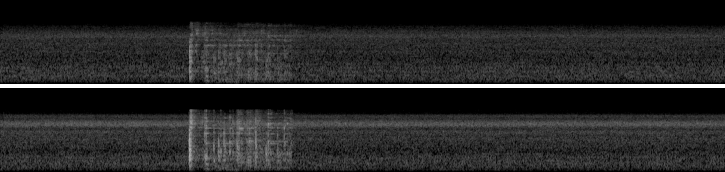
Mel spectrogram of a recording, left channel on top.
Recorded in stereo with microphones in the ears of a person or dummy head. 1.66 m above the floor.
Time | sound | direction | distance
0.0 | running water | 40° right (ahead or behind) | 5.5 m
1.9 | breaking glass | 25° right (ahead or behind) | 0.9 m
